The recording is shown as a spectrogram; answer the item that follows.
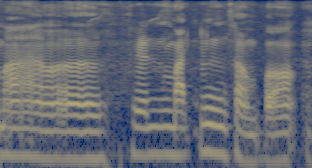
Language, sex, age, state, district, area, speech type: Tamil, female, 60+, Tamil Nadu, Thanjavur, rural, spontaneous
